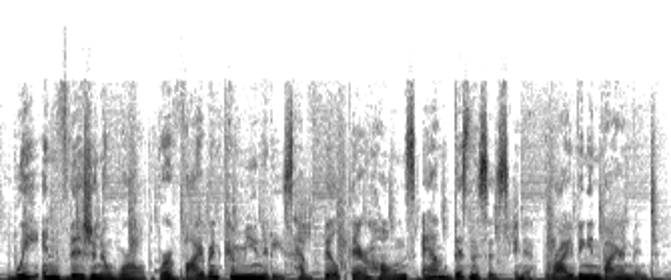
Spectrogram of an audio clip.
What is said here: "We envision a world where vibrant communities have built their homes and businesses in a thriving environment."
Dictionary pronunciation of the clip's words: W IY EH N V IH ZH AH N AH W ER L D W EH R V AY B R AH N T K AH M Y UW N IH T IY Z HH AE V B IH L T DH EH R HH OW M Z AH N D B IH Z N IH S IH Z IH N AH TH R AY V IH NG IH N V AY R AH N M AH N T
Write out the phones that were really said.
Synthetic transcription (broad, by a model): W IY EH N V IH ZH AH N AH W ER L D W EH R V AY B R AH N K AH M Y UW N IH T IY Z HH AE V B IH L T DH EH R HH OW M Z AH N B IH Z N IH S IH Z IH N AH TH R AY V IH NG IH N V AY R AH N M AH N T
